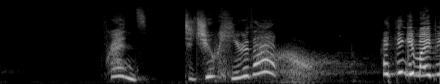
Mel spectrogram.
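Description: A young woman speaks with lively, expressive animation, close by.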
